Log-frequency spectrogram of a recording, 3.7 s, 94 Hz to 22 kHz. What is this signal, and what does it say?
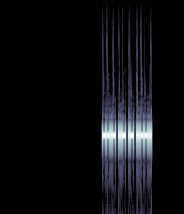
Morse code, heard as a keyed tone, about 57 wpm, 700 Hz. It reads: QUA?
